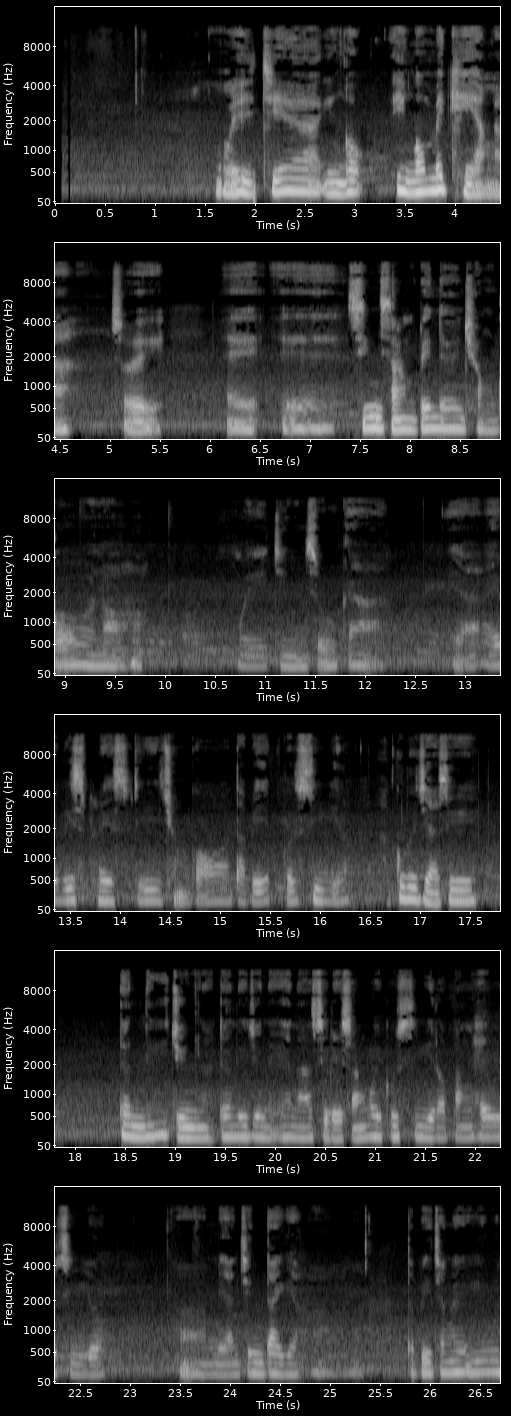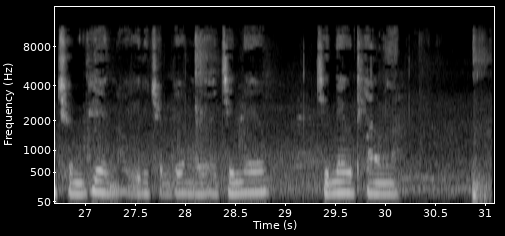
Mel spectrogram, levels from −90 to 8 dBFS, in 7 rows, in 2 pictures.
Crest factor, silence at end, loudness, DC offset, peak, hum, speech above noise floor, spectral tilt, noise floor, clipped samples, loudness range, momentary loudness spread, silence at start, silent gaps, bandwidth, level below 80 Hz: 24 dB; 0 s; -26 LUFS; under 0.1%; -2 dBFS; none; 27 dB; -5.5 dB/octave; -52 dBFS; under 0.1%; 13 LU; 19 LU; 1.35 s; none; 11.5 kHz; -66 dBFS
